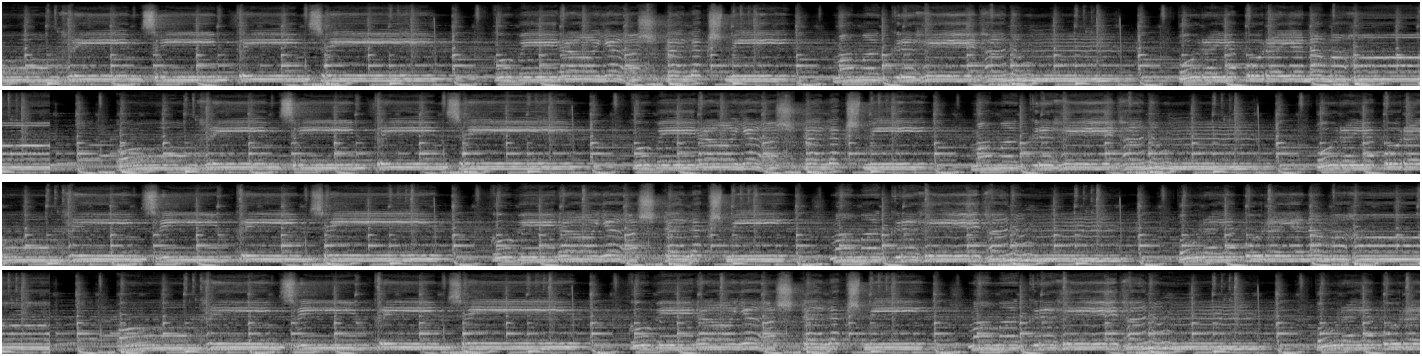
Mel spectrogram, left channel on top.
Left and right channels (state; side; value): normal; both; correlation 0.12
